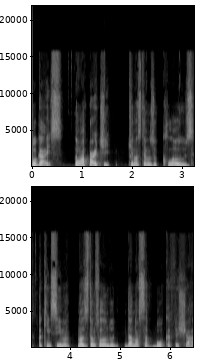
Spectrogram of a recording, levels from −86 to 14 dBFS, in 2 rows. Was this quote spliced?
no; 0 cuts

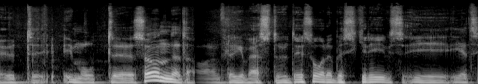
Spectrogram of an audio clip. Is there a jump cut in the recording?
no; 0 cuts

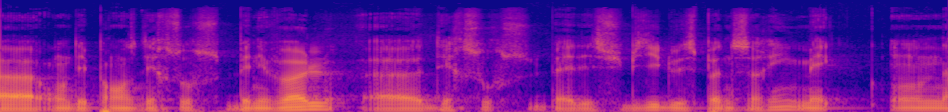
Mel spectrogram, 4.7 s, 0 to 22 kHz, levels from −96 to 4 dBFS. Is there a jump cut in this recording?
no; 0 cuts

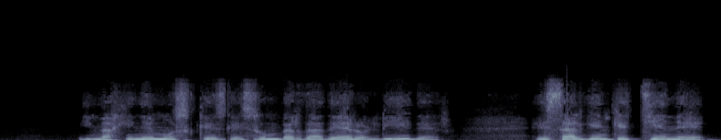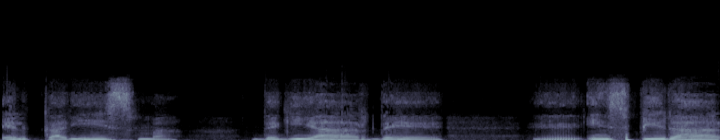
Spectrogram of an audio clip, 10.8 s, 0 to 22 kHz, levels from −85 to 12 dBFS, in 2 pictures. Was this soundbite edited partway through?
yes; 1 cut; at 1.7 s

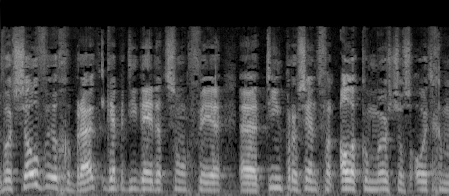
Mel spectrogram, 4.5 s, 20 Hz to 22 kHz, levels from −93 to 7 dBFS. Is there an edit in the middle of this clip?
yes; 1 cut; at 2.3 s

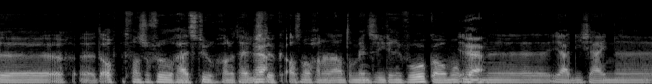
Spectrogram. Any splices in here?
yes; 1 cut; at 4.6 s

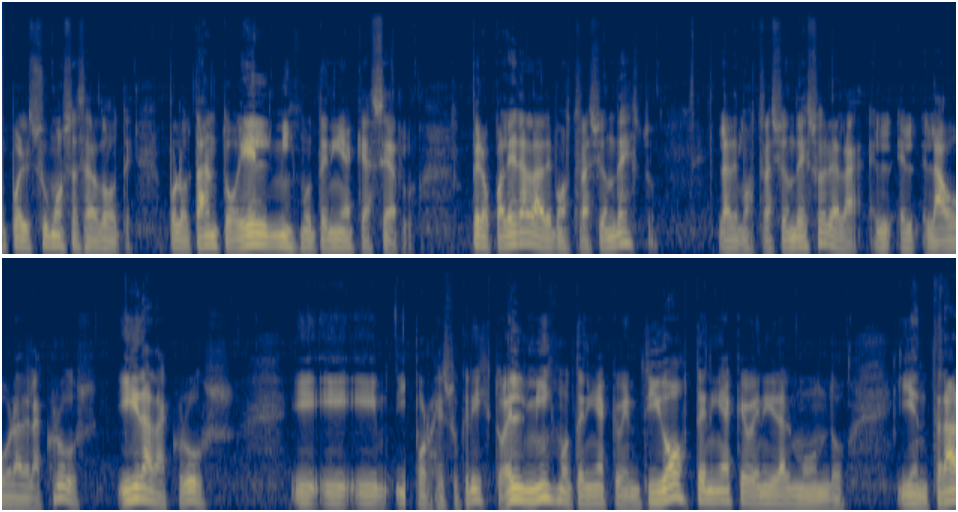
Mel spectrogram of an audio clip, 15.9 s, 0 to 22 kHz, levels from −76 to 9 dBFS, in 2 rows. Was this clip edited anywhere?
yes; 2 cuts; at 3.7 s, 11.3 s

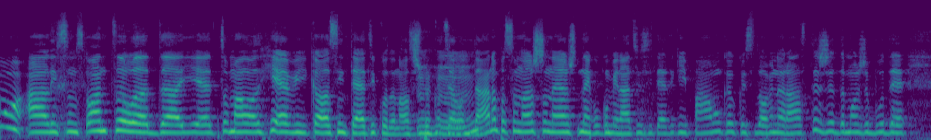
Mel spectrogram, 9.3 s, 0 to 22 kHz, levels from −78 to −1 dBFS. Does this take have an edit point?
no; 0 cuts

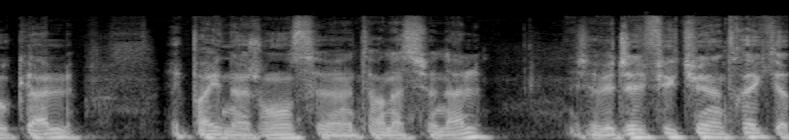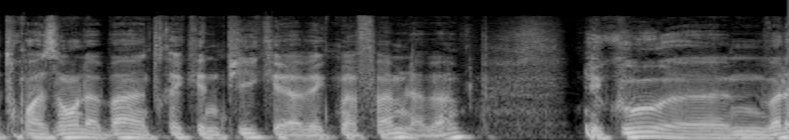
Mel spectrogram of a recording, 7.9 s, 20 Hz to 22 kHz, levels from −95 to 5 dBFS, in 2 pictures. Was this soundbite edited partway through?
no; 0 cuts

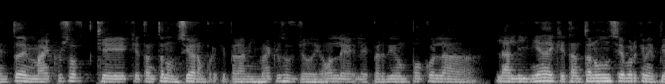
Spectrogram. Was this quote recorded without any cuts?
no; 1 cut; at 4.9 s

